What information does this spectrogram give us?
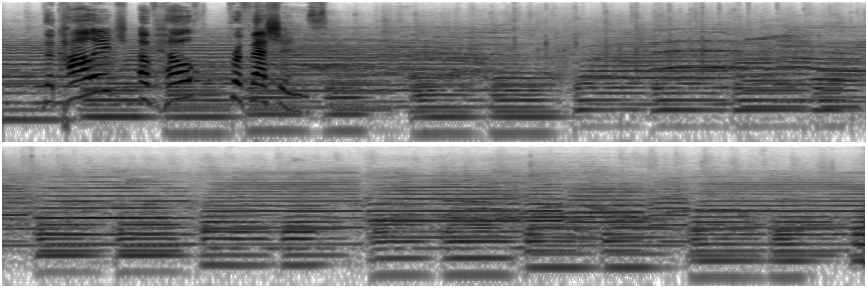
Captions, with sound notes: The College of Health Professions. [CHEERING AND APPLAUSE]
